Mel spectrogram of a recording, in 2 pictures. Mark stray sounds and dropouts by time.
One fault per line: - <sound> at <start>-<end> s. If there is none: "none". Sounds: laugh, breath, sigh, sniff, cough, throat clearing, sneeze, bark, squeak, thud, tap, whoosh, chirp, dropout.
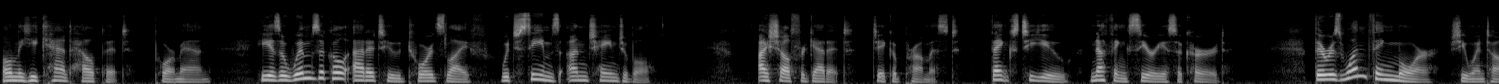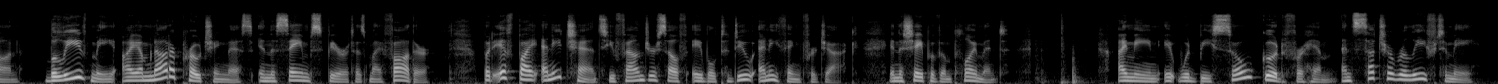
- squeak at 25.3-26.0 s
